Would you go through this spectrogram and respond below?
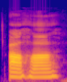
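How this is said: It is said with flat intonation. The listener already knows and is disappointed. "By using flatter intonation"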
